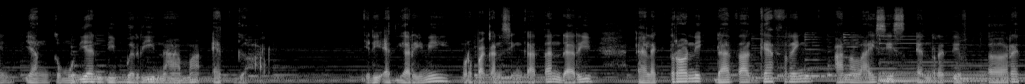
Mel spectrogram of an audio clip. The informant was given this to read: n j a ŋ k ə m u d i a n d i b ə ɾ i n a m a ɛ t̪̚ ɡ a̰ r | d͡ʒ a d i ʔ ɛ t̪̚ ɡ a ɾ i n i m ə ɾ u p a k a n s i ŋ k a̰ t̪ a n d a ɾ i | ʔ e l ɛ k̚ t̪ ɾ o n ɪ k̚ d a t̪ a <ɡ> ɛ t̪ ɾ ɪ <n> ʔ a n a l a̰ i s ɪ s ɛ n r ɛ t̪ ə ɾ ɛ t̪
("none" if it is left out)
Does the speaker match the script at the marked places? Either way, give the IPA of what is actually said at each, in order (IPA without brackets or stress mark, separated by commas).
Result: ɡ, ŋ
